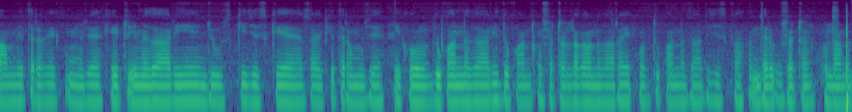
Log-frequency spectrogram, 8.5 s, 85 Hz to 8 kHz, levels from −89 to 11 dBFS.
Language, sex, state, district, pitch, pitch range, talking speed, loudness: Hindi, male, Maharashtra, Nagpur, 130 Hz, 125-130 Hz, 315 wpm, -27 LUFS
